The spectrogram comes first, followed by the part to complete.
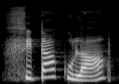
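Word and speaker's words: Psittacula: Parrot का क्या होता है, तो पैरेट का होता है सिटाकुला, देखो पी साइलेंट है, सिटाकुला यूप्टेरिया या यूप्ट्रिया, ठीक है, ये किसका है, पैरेट का।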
